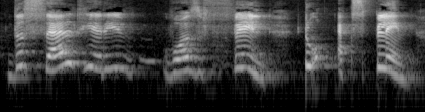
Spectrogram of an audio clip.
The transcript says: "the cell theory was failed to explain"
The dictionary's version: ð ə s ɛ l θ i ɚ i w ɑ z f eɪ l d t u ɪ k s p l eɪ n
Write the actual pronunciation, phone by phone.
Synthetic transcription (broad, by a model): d ə s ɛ l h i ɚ i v ɑ z f eɪ l d t u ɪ k s p l eɪ n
